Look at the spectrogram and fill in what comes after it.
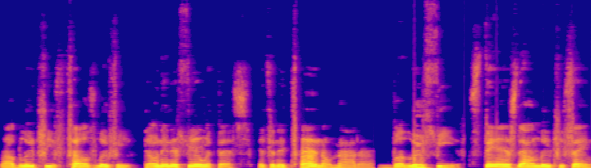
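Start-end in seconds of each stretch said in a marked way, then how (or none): none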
